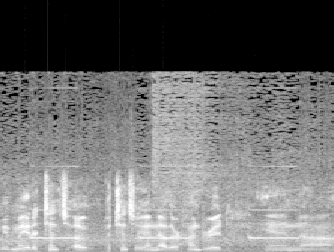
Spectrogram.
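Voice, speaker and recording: A man's fairly low voice at a fairly quick pace, with ordinary pitch variation, noticeable background noise and audible room echo. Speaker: gaming streamer. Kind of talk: live gameplay commentary. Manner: halting, many fillers.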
